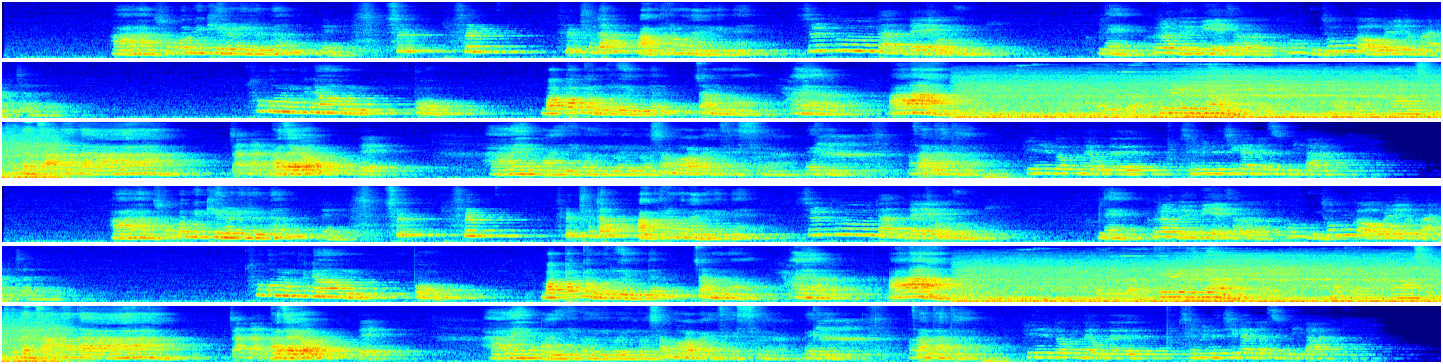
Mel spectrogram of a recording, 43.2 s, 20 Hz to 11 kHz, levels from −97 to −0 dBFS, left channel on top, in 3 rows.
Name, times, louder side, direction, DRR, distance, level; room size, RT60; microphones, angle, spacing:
voice 1, 1.1-2.9 3.8-4.0 4.5-4.8 5.6-7.4 9.3-9.7 10.9-11.3 12.8-13.2 16.9-18.0 18.5-18.9 19.8-21.0 21.3-21.9 22.2-22.7 23.2-23.9 25.9-26.8 27.6-30.5 31.5-32.0 33.6-37.2 37.5-37.6 37.9-38.5, right 1 dB, 55° right, -4 dB, 0.7 m, -31 dB
voice 2, 3.1-3.4 8.0-9.6 11.4-12.6 13.2-15.0 22.2-22.8 24.0-24.2 25.3-25.8 26.9-27.2 30.2-30.5 31.0-31.6 32.2-32.5 33.1-33.6 36.3-36.6 36.9-37.6 37.8-38.5 39.0-42.2, left 1 dB, 5° right, -9 dB, 0.5 m, -37 dB
sound 1, 23.8-29.3, equal, 70° left, 1.2 m, -30 dB
2.6 x 2.4 x 2.5 m, 1.3 s
head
